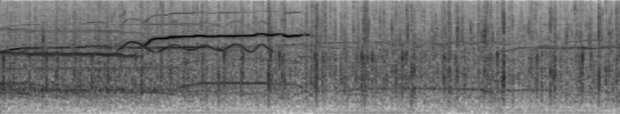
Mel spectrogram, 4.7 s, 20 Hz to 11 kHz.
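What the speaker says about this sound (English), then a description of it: "So give yourself a round of applause." Crowd applause and cheering at an outdoor Right2Water demonstration in Dublin, with loud, dense clapping, whistles and shouts that ease off slightly toward the end.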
